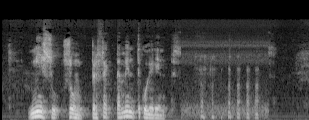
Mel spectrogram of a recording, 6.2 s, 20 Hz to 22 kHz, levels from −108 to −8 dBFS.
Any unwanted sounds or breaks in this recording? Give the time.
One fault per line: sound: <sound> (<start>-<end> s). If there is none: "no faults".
sound: laugh (3.9-5.2 s)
